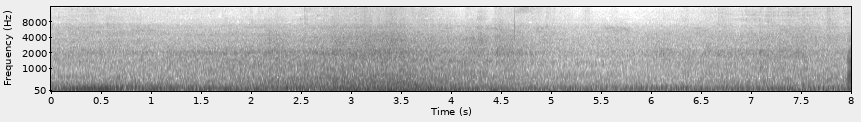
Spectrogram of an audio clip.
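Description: Honda Click 150i scooter's liquid-cooled single-cylinder engine idling steadily on its centre stand, a low even rumble.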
